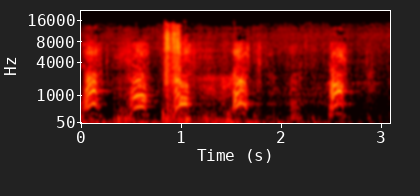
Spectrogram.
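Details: Swix, a dog meeting a wild boar for the first time, bays with close, hoarse barks roughly once a second in an uneven rhythm, with rustling in between.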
